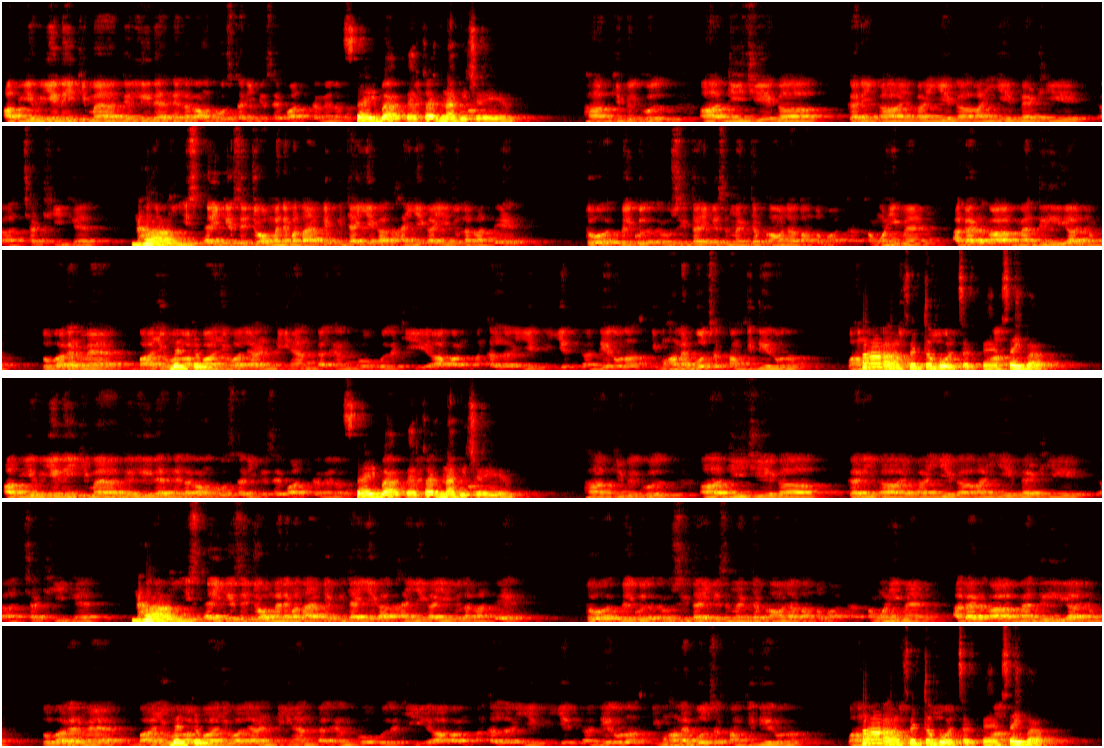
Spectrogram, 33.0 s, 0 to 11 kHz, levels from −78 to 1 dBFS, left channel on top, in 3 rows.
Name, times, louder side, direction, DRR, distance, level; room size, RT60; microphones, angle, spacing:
voice 1, 0.0-4.2 4.6-5.0 5.8-6.7 7.0-8.2 8.5-11.9 12.4-16.1 16.8-19.4 19.6-20.2 20.5-22.0 22.4-29.9 30.5-31.5 31.9-32.0, equal, 40° left, 2 dB, 3.3 m, -30 dB
voice 2, 3.5-5.1 12.3-12.9 23.7-24.1 30.6-32.4, equal, ahead, 7 dB, 0.3 m, -17 dB
19.0 x 6.4 x 4.4 m, 0.80 s
head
